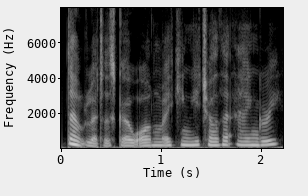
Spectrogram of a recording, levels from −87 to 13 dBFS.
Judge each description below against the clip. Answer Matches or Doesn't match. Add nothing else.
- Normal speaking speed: Doesn't match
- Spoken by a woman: Matches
